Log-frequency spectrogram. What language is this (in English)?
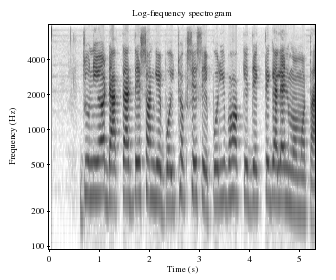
Bangla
